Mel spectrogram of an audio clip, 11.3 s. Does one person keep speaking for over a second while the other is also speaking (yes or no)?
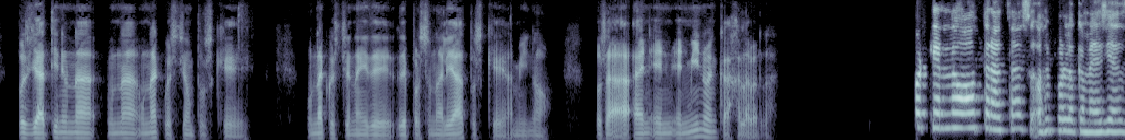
no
